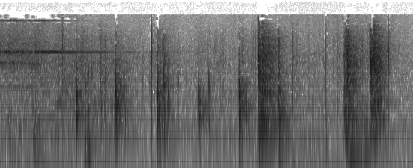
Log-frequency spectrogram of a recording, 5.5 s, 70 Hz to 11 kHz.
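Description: A house door being opened at about 8 o'clock to answer the doorbell, with a series of sharp clunks and heavier thuds spaced irregularly over a few seconds. No one speaks.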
